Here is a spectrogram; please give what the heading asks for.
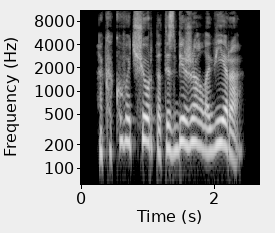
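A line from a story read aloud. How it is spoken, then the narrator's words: Hissing. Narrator (Russian): прошипел Жданов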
